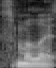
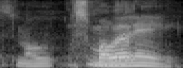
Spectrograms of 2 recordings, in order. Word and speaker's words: Smollett: Before we go into to Jussie and the what's how do you pronounce it? That was is it Jussie? Jussie. Smollett? Smollett. Smollett.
